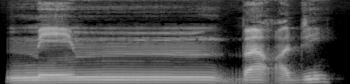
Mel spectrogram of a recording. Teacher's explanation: میم کے بعد آگے با آ گیا تو میم کی آواز لمبی ہوگی 2 سیکنڈ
